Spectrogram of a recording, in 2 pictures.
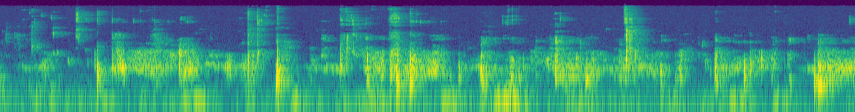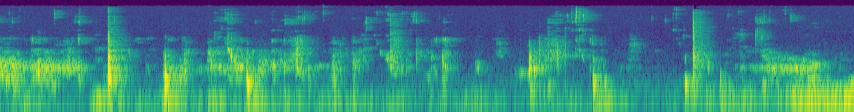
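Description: Wet chewing and lip-smacking with many sharp mouth clicks from a mouthful of rice and chicken curry, along with squishing as fingers mix rice and curry on the plate.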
